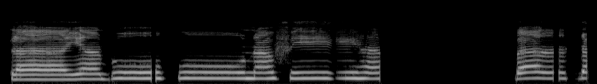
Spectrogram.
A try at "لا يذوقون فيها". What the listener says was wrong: Fihanya kurang menekan. La yadhuquna fiha. Nah, agak penekanan.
